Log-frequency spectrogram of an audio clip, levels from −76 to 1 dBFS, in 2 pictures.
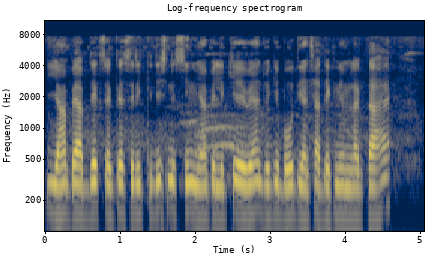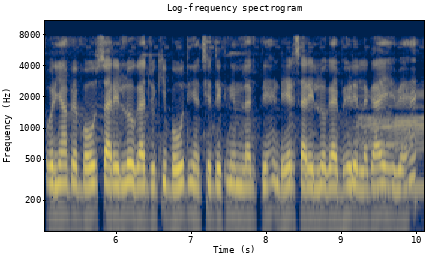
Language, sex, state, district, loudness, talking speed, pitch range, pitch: Hindi, male, Bihar, Jamui, -17 LUFS, 275 wpm, 135-145 Hz, 140 Hz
